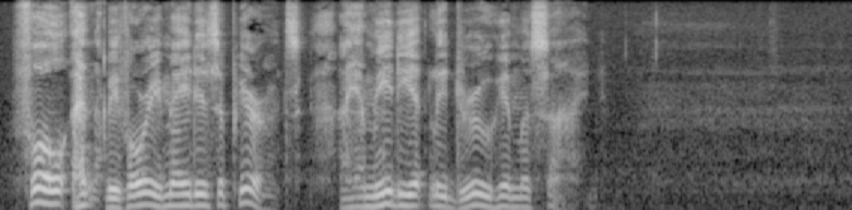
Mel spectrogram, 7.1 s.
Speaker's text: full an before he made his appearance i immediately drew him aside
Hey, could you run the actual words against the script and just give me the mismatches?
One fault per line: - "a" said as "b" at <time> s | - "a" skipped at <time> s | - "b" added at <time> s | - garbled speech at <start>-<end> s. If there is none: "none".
none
